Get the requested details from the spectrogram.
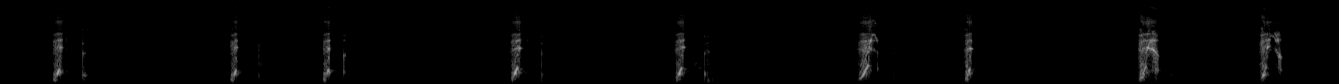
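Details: Sheep with hiccups: nine short, sharp hiccup-like sounds at irregular intervals over about 13 seconds.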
